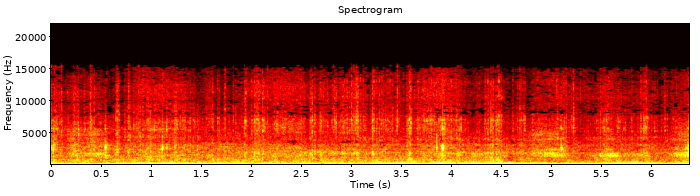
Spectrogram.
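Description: Wind buffeting the microphone of a camera carried on a moving bicycle: a steady low rumble with a faint hiss over it.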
